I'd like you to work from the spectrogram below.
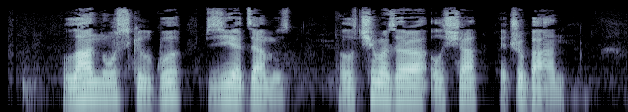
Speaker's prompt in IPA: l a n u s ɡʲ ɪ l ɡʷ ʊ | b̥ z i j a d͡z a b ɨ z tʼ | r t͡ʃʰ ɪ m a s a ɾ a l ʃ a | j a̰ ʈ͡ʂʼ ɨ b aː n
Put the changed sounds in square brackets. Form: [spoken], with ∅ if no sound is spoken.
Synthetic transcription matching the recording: l a n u s ɡʲ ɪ l ɡʷ ʊ | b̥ z i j a d͡z a [m] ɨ z tʼ | [l] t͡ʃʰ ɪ m a [z] a ɾ a l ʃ a | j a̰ ʈ͡ʂʼ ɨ b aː n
